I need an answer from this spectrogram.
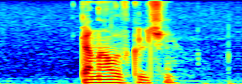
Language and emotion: Russian, neutral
